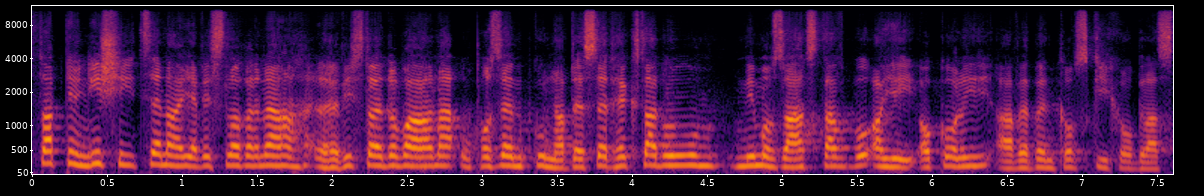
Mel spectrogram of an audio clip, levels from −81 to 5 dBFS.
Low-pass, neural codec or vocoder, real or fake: 10.8 kHz; codec, 16 kHz in and 24 kHz out, 0.8 kbps, FocalCodec, streaming, 65536 codes; fake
